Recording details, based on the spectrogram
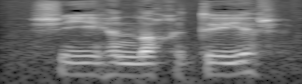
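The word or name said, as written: Sithean Loch a Dhuibhir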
